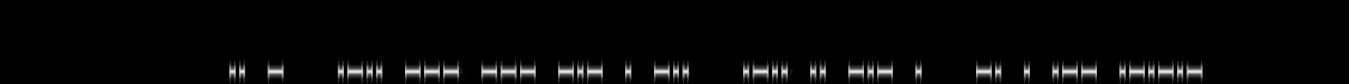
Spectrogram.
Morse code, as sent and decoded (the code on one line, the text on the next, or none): .. - / .-.. --- --- -.- . -.. / .-.. .. -.- . / -. .-- .-.-.-
IT LOOKED LIKE NEW.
